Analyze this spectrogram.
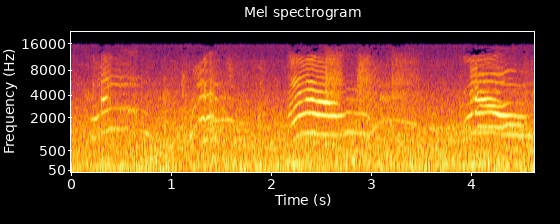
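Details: Domestic cat or kitten, from a compilation of noisy meowing cats, repeating short rising-then-falling meows about once a second, the later ones louder and more insistent, over a steady low background hiss.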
